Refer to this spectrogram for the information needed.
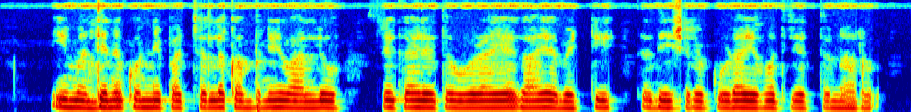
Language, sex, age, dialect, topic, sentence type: Telugu, male, 18-24, Central/Coastal, agriculture, statement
